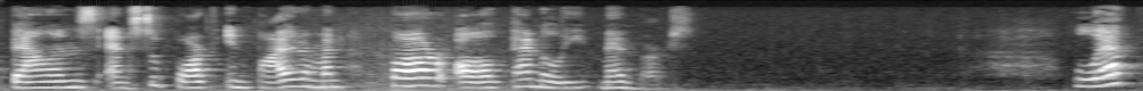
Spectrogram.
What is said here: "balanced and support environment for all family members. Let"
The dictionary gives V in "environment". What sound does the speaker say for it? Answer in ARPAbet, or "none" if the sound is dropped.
P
